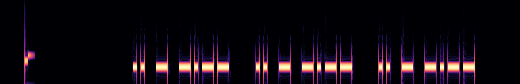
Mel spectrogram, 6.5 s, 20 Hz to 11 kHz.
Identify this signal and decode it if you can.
Morse code, heard as a keyed tone, about 25 wpm, 700 Hz. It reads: ITY ITY ITY
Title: Multi-letter Phonemes Repeated 3x 25wpm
